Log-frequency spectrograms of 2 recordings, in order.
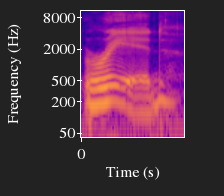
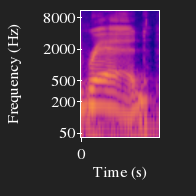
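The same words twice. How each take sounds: First: It is said in a strong local regional accent. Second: It is said in a plain, everyday accent. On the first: "my roommate would pronounce it Red" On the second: "everyone just called me Red"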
